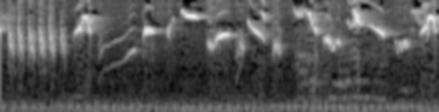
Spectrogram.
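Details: Long continuous singing from a black-throated canary: a buzzy trill opens, then fast slurred whistles rising and falling, one note after another, with a low background hum.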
